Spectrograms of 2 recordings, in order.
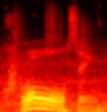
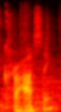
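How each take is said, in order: First: The first vowel is a rounded 'oh' sound. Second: The first vowel is an open 'ah' sound. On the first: This is an overcorrected attempt at a British accent. "it's more like an oh crossing" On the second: This is the normal American pronunciation. "in an American accent, it's more of an A vowel"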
